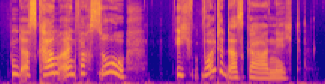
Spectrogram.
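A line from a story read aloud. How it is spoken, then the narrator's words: Confused stammering. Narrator (German): ist verwirrt, stammelt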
